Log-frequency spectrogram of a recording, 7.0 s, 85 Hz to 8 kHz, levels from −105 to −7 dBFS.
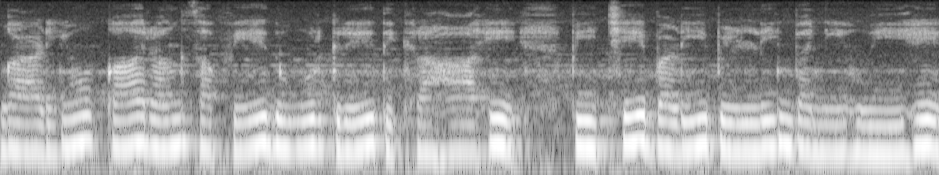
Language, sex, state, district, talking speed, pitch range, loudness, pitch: Hindi, female, Delhi, New Delhi, 130 wpm, 165-180 Hz, -15 LUFS, 175 Hz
